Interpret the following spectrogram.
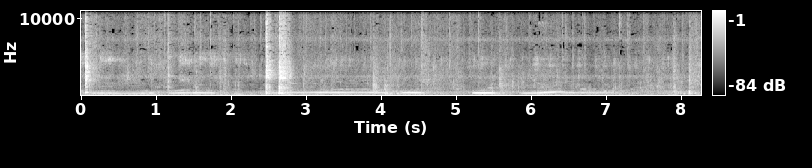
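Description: Metal spatula knocking and scraping against a steel wok of fried rice, with a couple of sharp clangs about two and a half seconds in. A low, wavering tone rises and falls in short phrases underneath.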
